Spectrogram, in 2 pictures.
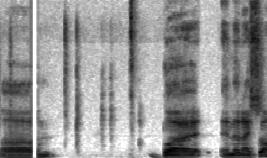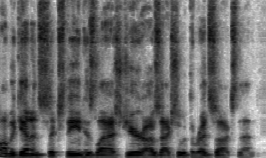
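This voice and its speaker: A mid-range voice with fairly even intonation and moderate pace comes from a radio announcer who calls games. As a guest on a video call, he casually tells warm, anecdotal stories about colleagues, restarting now and then.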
